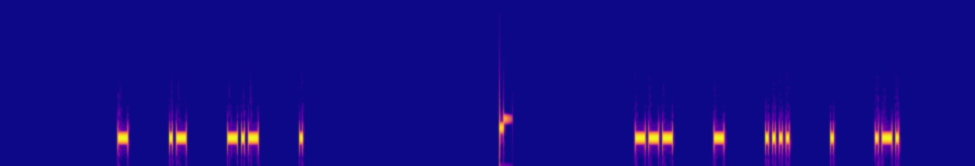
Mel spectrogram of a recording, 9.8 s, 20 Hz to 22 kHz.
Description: Morse code, heard as a keyed tone, about 36 wpm, spaced as for 16 wpm, 700 Hz. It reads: TAKE OTHER
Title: 4x Character Spacing - Top 300 Words - 35wpm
